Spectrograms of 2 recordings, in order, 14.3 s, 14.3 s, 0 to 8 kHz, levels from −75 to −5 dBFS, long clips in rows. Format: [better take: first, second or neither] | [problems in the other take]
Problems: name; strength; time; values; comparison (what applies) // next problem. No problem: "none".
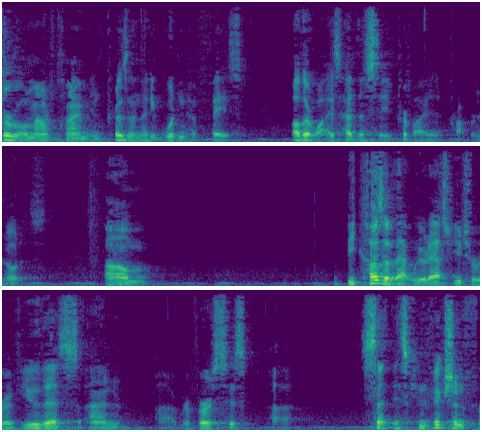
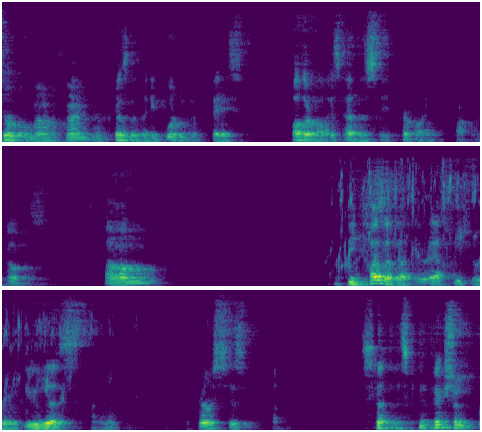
first | noise reduction (neural mask model DeepFilterNet 3)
